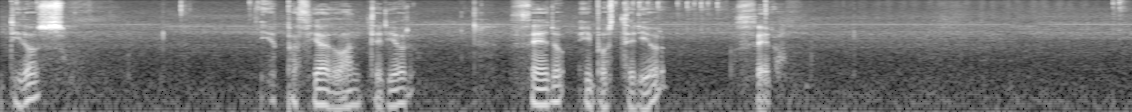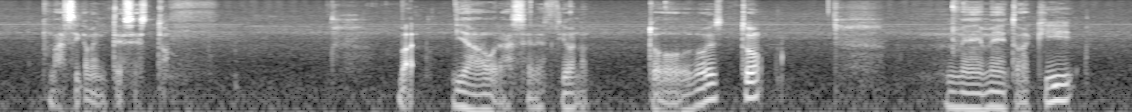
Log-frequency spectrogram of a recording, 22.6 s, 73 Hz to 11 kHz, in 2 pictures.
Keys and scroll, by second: 1.0 2, 2.2 Tab, 7.8 0, 9.9 Tab.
